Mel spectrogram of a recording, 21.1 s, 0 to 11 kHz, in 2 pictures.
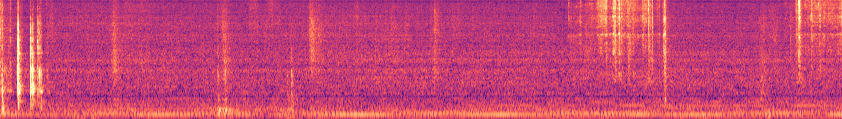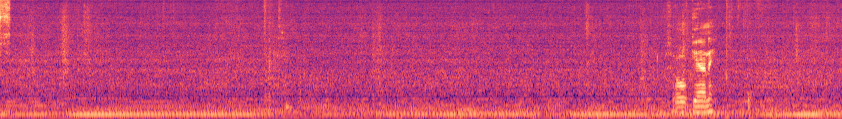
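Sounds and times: crisp handling noise: 7.1 - 8.4.

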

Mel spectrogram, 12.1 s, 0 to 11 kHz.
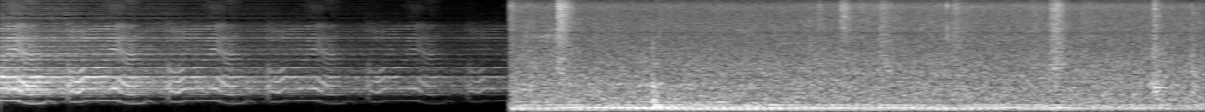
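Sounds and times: road noise hiss: 5.1 - 12.0
vehicle engine hum: 5.1 - 12.0.

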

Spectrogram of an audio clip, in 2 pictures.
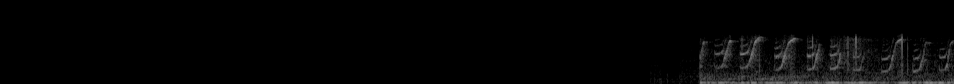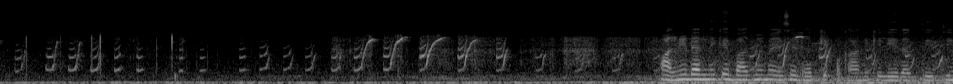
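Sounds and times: low steady hum: 6.5 - 19.0.

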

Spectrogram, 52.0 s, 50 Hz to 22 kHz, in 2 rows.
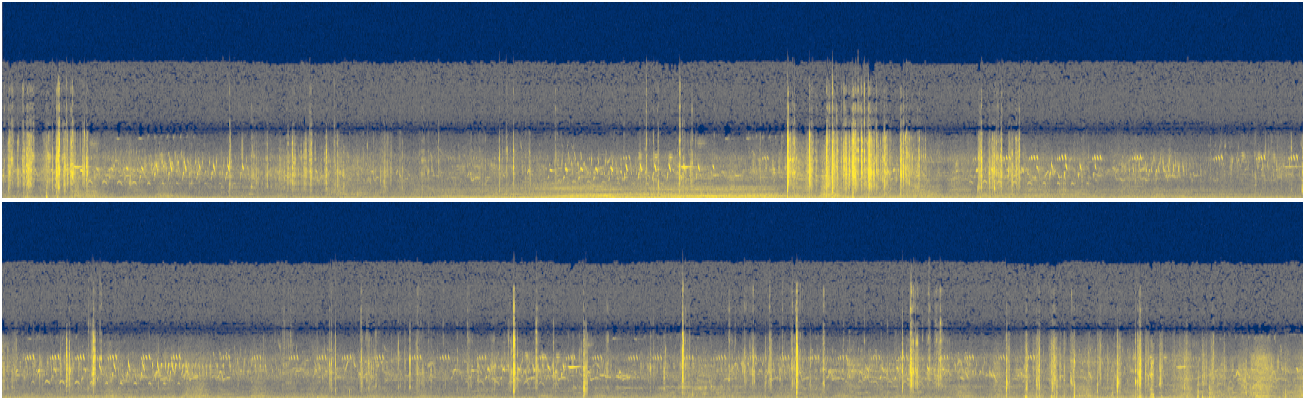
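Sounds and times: faint high-pitched chirping: 0.0 - 52.0.

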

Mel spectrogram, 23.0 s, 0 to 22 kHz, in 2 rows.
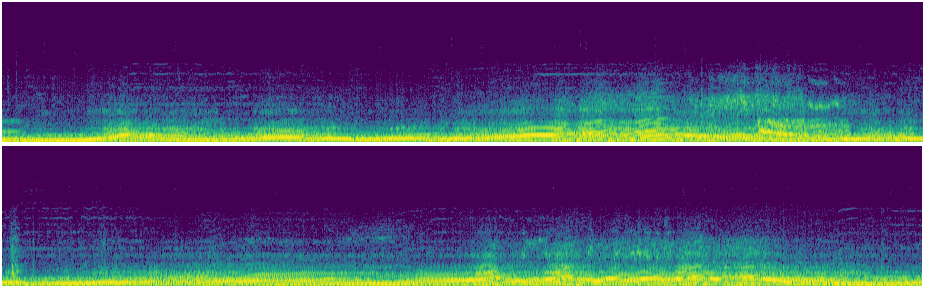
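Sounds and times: car engine revving: 0.0 - 23.0
tyre squeal: 6.6 - 11.1.

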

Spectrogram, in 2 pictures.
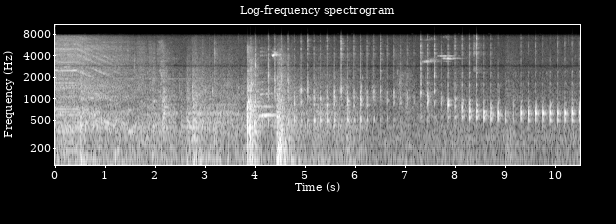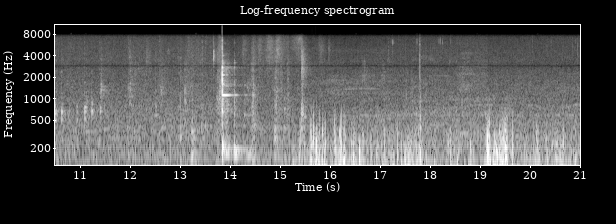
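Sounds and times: oil glugging into a jug: 4.8 - 11.4.

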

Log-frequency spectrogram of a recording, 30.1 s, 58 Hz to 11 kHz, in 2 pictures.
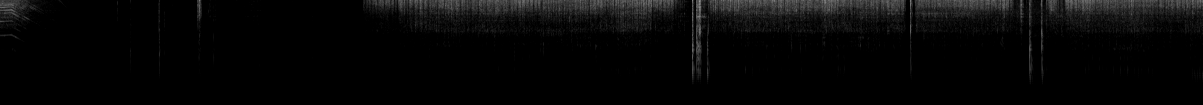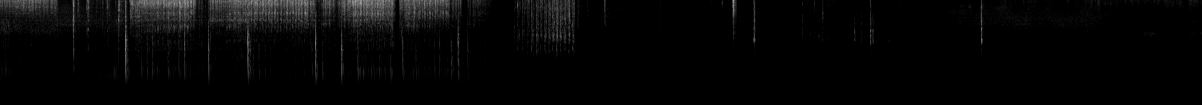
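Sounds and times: sandpaper rubbing on wood: 4.6 - 21.1.

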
